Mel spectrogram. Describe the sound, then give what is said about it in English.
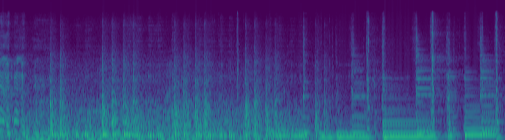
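A train rolls past on the tracks by a little place with a hidden brewery, loud, its steady rumble broken by a rapid clatter of wheels over rail joints that continues for the whole stretch. “It's the little place by the train tracks where you'll find a hidden brewery currently working on a line in organic beers.”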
